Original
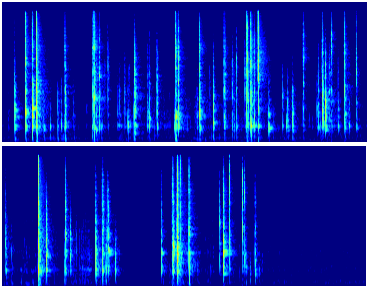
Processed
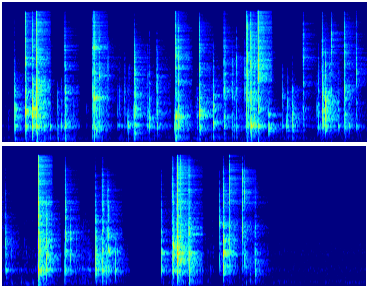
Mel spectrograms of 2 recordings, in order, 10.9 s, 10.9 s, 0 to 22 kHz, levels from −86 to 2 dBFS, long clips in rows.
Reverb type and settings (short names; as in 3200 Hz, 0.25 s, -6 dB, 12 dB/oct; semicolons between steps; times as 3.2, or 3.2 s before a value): non-linear reverb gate 0.22 s falling, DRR 7 dB; gain +1 dB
